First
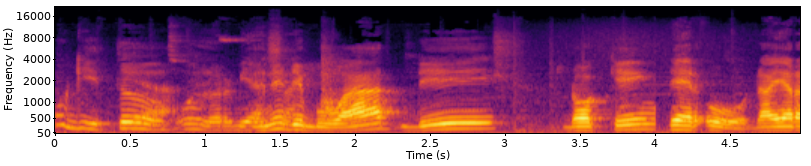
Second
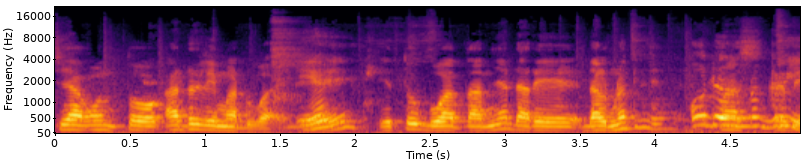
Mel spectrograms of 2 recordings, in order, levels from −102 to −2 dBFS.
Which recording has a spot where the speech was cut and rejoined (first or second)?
first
